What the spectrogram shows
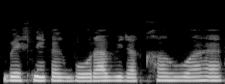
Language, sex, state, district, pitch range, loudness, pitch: Hindi, female, Jharkhand, Deoghar, 170-180 Hz, -15 LUFS, 175 Hz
